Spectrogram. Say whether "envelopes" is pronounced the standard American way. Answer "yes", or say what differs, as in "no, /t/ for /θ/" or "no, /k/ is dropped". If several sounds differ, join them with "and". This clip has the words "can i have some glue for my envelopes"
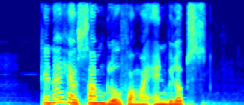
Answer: yes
